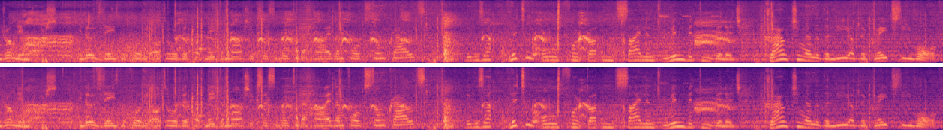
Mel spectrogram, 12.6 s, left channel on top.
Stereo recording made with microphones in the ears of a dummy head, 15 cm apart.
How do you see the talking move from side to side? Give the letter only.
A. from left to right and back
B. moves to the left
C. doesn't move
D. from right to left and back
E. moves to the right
A.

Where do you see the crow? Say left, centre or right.
left.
